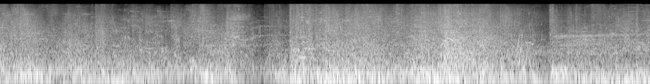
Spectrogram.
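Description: Magic blasts and weapon hits crackle and thump in a busy fight.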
